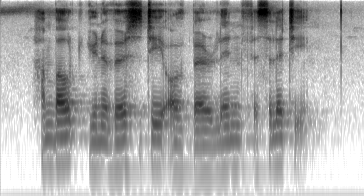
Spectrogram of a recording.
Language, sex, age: English, male, 20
